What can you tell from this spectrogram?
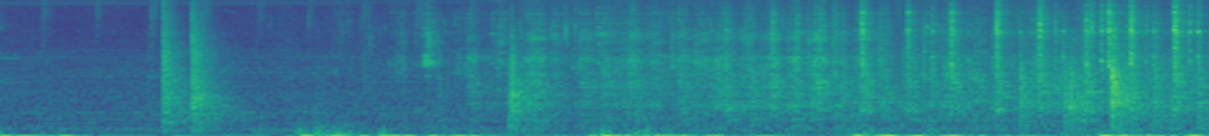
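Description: Wire whisk beating a thin cornflour-and-flour batter in a glass bowl, its wires clicking rapidly against the glass, faster and louder from about three seconds in.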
